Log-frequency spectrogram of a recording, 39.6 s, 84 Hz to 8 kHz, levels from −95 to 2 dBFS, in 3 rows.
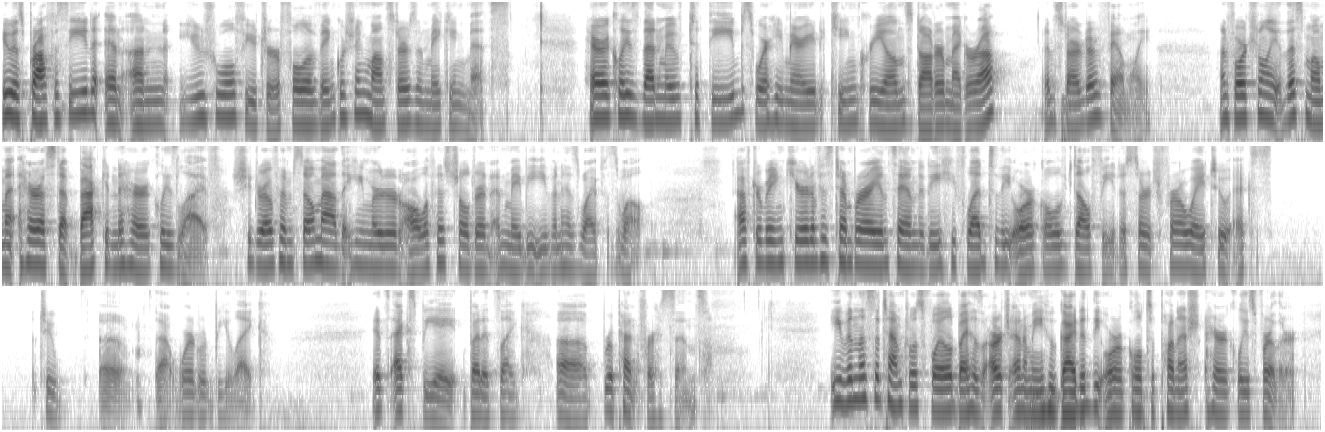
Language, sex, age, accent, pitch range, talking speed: English, female, 30-49, American, 150-180 Hz, 170 wpm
